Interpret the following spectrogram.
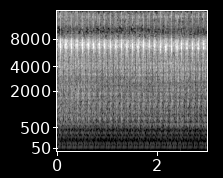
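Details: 2010 BMW X5 E70 4.8i, N62B48 V8, 64k miles: sharp, crisp ticking knock about three times a second over a steady idle; engine knock of unknown origin, owner asking for ideas.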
